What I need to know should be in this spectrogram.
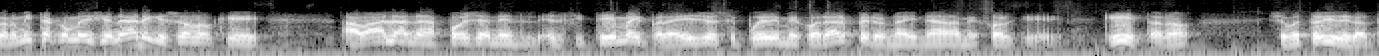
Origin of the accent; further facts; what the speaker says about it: Argentina; no somos los argentinos los que tomamos las decisiones ni los que definimos las grandes estrategias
